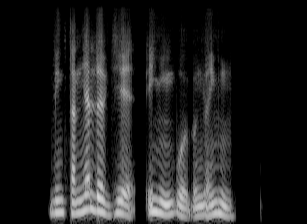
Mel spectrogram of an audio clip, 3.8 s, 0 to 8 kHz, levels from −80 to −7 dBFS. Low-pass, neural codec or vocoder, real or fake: 7.2 kHz; codec, 16 kHz, 0.7 kbps, FocalCodec; fake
